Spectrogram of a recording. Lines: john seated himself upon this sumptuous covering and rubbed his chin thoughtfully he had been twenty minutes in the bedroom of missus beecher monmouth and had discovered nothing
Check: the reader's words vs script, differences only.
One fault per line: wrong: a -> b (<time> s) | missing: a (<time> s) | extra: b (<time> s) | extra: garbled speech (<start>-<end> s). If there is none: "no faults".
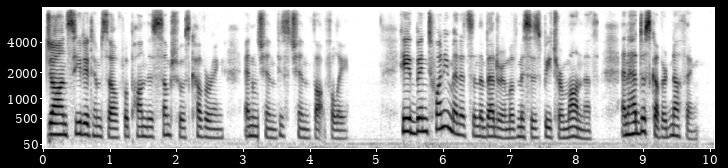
wrong: rubbed -> chin (3.2 s)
